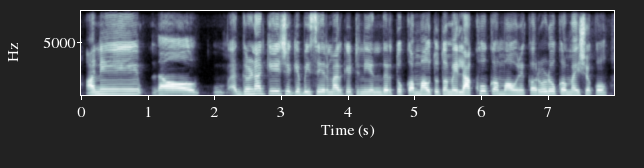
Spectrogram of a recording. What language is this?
Gujarati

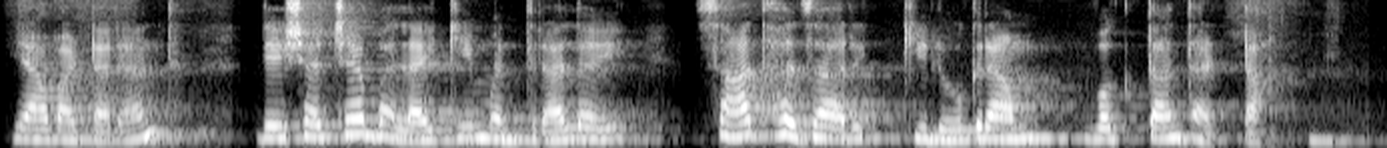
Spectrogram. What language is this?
Konkani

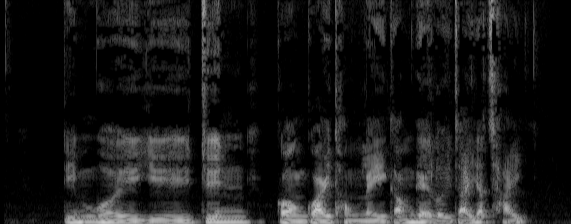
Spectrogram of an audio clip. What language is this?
Cantonese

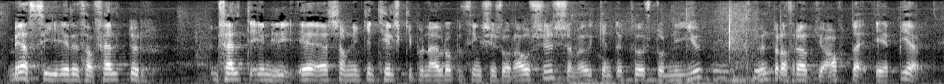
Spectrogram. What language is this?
Icelandic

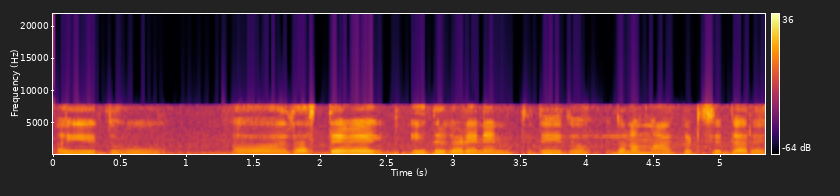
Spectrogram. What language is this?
Kannada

